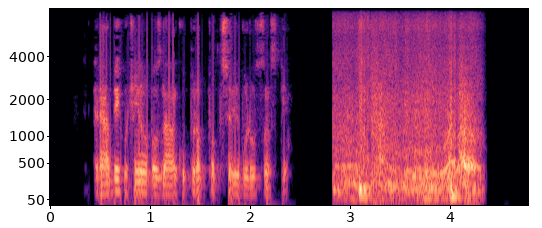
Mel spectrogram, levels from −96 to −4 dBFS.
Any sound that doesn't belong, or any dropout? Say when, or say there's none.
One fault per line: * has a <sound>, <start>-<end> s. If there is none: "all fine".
* has a whoosh, 2.8-4.4 s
